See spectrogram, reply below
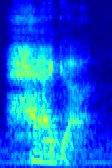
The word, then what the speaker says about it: hagah: That word is haga. Say that. Haga. Spelled like this in English, H-A-G-A-H, haga.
